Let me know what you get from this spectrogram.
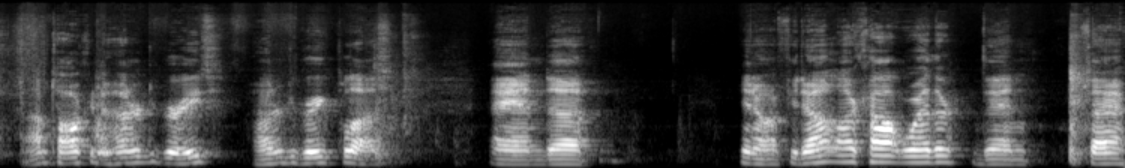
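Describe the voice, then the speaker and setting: The speaker talks in a Texan accent at a moderate pace with lively intonation. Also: man. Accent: Texan, noticeable. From Texas, Dallas. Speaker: realtor, channel host. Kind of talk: casual talk to camera.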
